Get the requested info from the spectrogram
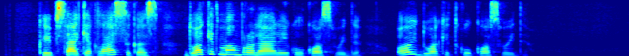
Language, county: Lithuanian, Kaunas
